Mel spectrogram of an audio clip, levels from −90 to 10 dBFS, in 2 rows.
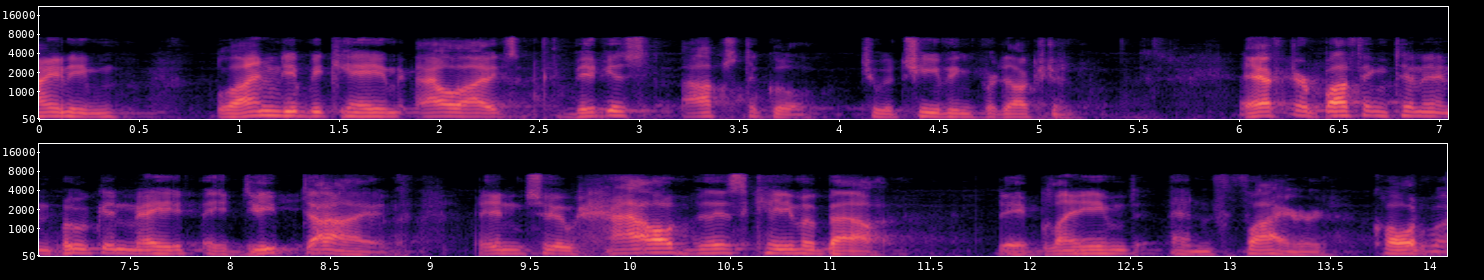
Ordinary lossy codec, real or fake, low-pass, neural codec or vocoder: Opus, 64 kbps; fake; 7.2 kHz; codec, 24 kHz, 1.5 kbps, HILCodec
